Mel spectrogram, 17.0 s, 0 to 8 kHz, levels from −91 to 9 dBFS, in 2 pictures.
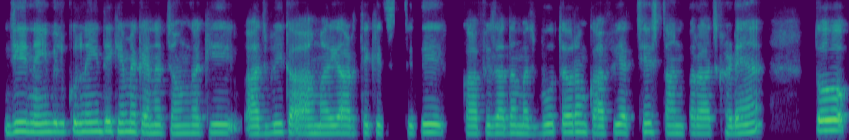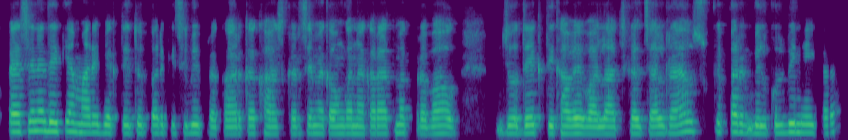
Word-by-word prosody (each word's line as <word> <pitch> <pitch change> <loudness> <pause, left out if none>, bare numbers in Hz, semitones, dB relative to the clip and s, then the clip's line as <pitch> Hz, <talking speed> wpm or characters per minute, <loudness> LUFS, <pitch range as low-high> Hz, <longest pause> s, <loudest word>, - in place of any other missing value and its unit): जी 195 +4 +3
नहीं, 190 0 +3
बिल्कुल 190 0 +1
नहीं। 195 0 +2
देखिए 200 -1 +1
मैं 195 0 +1
कहना 170 -2 0
चाहूँगा 165 0 -3
कि 175 0 -1
आज 160 0 0
भी 180 +3 -1
क - - +4
हमारी 160 0 0
आर्थिक 165 0 -1
स्थिति 175 +2 0 0.2
काफ़ी 160 0 -3
ज़्यादा 165 +1 -1
मजबूत 165 +3 -3
है - - +3
और 180 - +1
हम 185 -1 0
काफ़ी 165 +1 -1
अच्छे 175 +2 -1
स्थान 165 -3 -4
पर 165 -1 -3
आज 160 0 -1
खड़े 160 -1 0
हैं। 175 - 0 0.5
तो 220 +1 +9 0.2
पैसे 190 +2 +4
ने 210 0 +4
देखिए 200 -1 +4
के 200 - 0
हमारे 180 -2 +1
व्यक्तित्व 165 0 -1
पर 170 0 0
किसी 165 0 -6
भी 170 0 +2
प्रकार 150 0 -2
का 160 - 0
ख़ासकर 155 0 -3
से 165 +1 -2
मैं 160 0 -1
कहूँगा 155 0 0
नकारात्मक 160 +2 -1
प्रभाव 155 0 -1 0.4
जो 160 0 0
देख-दिखावे 160 -1 +2
वाला 155 0 +2
आजकल 150 +1 0
चल 155 +1 0
रहा 160 0 0
है 185 - +1
उसके 205 -1 -3
पर 185 -1 +3
बिल्कुल 165 +1 0
भी 185 0 +5
नहीं 175 -1 +1
करा। 175 +3 -3
165 Hz, 210 wpm, -27 LUFS, 160-180 Hz, 0.5 s, तो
